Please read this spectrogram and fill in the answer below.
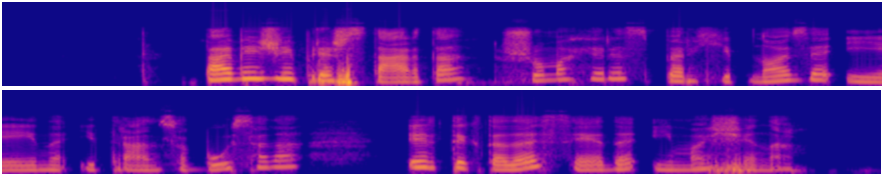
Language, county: Lithuanian, Marijampolė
